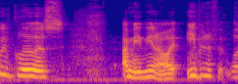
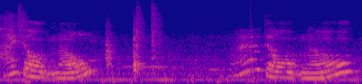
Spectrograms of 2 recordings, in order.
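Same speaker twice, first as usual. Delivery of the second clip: shrugging reply; 3 semitones higher, 15 dB quieter, much slower than usual. Pretend. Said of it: "And I'm gonna say".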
